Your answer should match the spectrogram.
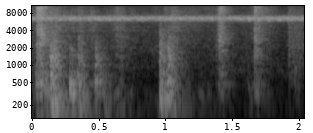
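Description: Knocks and thumps of a person climbing into a steel tube-frame buggy chassis and settling onto its seat: a cluster of heavy knocks at the start, another strong knock about a second in, then a few lighter clicks. A steady high-pitched whine runs underneath.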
